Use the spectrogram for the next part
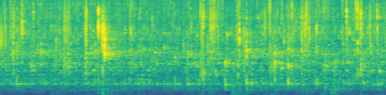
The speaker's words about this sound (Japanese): まずはハーブ石鹸を手に取りまして、両手でゆっくりたっぷり泡立てていきます。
